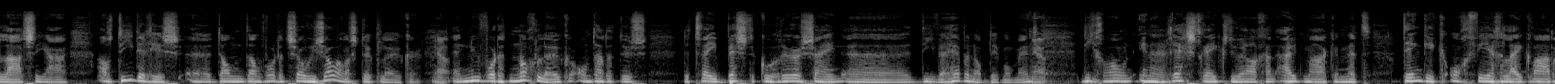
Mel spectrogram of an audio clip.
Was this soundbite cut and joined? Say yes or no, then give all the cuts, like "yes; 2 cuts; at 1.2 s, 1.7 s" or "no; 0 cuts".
no; 0 cuts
